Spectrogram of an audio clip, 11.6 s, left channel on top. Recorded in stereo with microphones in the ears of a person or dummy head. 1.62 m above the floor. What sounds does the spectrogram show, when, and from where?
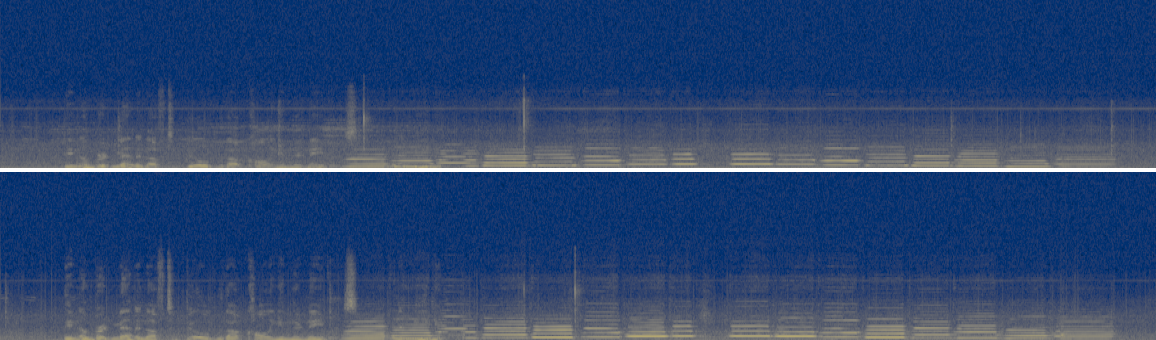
0.6 s a man speaking: 70° right (ahead or behind), 0.8 m
3.4 s a flute: 50° right (ahead or behind), 0.7 m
